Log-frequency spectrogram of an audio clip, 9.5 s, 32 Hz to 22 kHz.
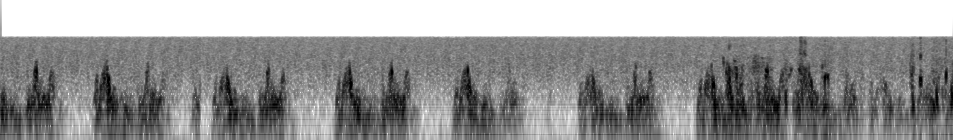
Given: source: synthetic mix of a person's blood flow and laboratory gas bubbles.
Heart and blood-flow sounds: Doppler ultrasound of blood flow; precordium
7.20-7.75 s: bubbles
7.82-8.08 s: bubbles
8.18-8.32 s: bubbles
9.08-9.24 s: bubbles
9.29-9.54 s: bubbles
From the record:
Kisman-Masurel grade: 223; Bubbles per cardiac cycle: several, 3 to 8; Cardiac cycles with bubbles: 10 to 50%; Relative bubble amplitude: loud (0.450 to 0.775); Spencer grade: 2 (many but less than half of the cardiac periods contain bubble signals, singularly or in groups); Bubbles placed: only in the low amplitude regions of the cardiac cycle

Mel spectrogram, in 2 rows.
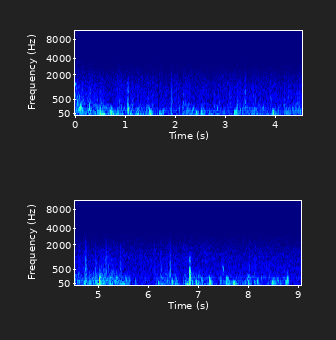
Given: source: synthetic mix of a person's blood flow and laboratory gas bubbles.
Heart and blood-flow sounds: Doppler ultrasound of blood flow; subclavian vein
0.00-0.18 s: bubbles
0.27-0.33 s: bubbles
From the record:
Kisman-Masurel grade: 211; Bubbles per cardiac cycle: several, 3 to 8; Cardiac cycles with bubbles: 1 to 10%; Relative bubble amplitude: barely perceptible (0.100 to 0.250); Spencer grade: 1 (occasional bubble signal discernible with the cardiac motion signal, with majority of cardiac periods free of bubbles); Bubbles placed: anywhere in the cardiac cycle

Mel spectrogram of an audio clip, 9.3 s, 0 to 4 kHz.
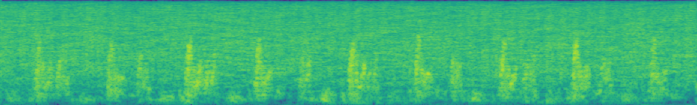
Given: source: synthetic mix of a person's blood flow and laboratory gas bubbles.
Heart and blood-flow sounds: Doppler ultrasound of blood flow; precordium
no bubbles
From the record:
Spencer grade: 0 (complete lack of bubble signals)

